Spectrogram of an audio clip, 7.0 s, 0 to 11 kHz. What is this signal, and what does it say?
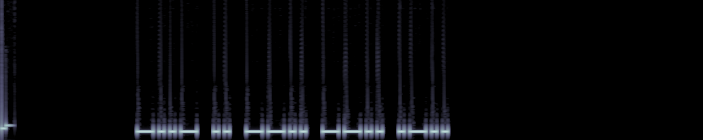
Morse code, heard as a keyed tone, about 22 wpm, 700 Hz. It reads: XIZZL
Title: Code Groups - 5 Letters - 22wpm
